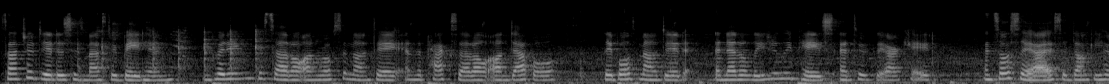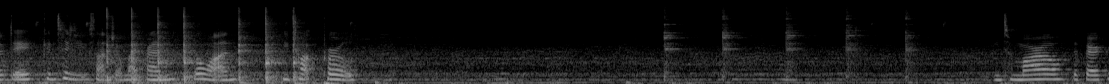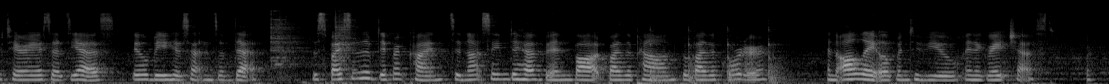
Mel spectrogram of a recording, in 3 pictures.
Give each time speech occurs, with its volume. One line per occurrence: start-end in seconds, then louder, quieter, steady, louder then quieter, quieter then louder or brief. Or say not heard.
0.0-14.7 steady
21.0-33.1 steady.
